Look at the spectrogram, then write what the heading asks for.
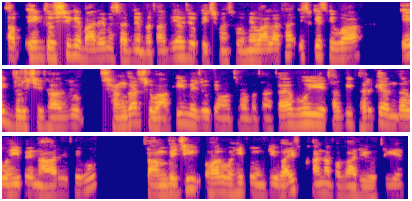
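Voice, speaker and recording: A man's voice: medium pitch, no echo. A man giving a spoken film review as a panelist, going through it point by point. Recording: dry, slightly dull lo-fi audio.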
